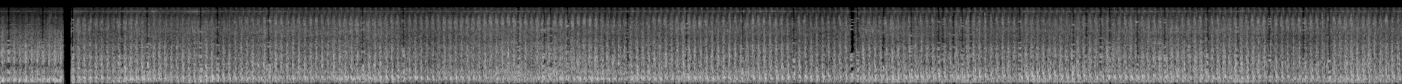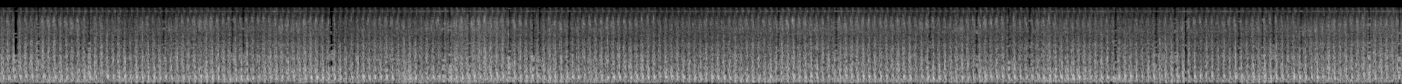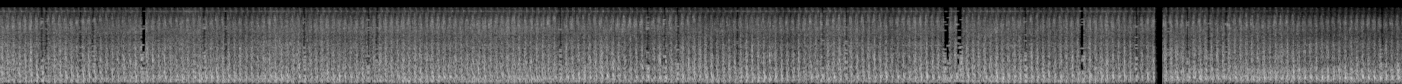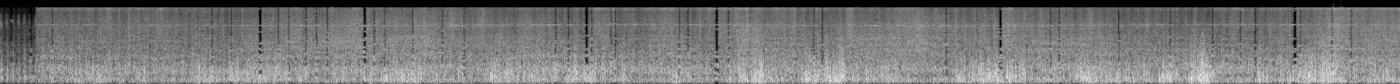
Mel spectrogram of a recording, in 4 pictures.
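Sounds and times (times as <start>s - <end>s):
helicopter rotor and turbine noise: 0.0s - 56.0s
high steady whine: 42.3s - 56.0s.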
